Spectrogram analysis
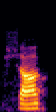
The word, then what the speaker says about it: chaque: For example, the word for every day in French, it says chaque jour. Every day. Chaque jour. This QUE, the pronunciation is like almost equivalent to K in English.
